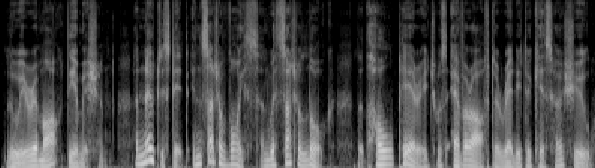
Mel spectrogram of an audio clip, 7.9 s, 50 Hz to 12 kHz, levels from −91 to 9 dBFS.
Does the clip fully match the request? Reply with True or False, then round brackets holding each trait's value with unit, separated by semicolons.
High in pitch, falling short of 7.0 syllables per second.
False (115 Hz; 5.9 syllables/s)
